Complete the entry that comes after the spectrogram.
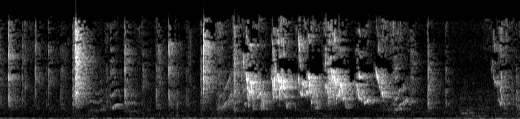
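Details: Budgerigars in a mating and courtship display chatter in rapid, scratchy squawks and warbles, about three notes a second, with buzzy bursts; a low indoor hum runs beneath.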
